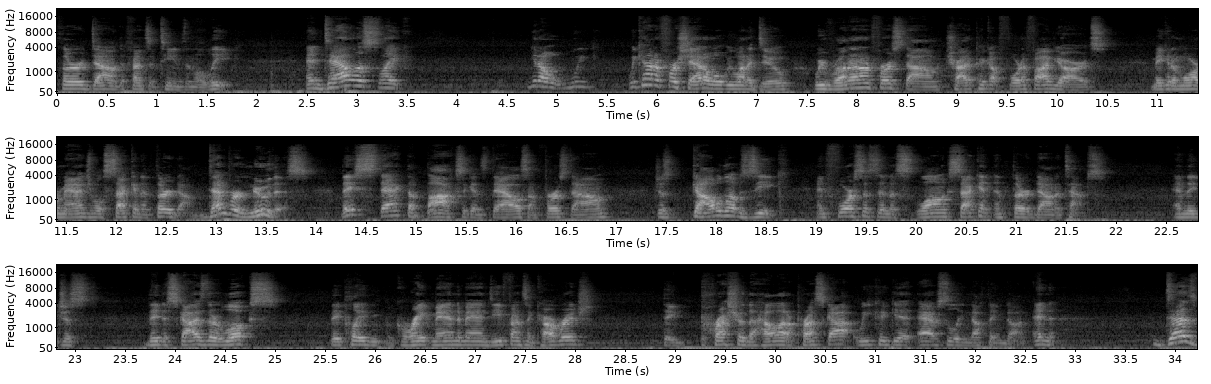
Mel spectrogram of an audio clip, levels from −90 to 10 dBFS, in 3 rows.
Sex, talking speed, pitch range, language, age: male, 175 wpm, 110-155 Hz, English, 30-49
